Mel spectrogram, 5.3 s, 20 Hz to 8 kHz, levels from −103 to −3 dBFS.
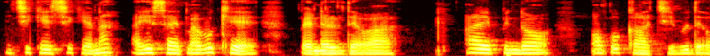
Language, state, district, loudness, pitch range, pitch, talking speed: Idu Mishmi, Arunachal Pradesh, Lower Dibang Valley, -17 LUFS, 175-205 Hz, 190 Hz, 180 wpm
